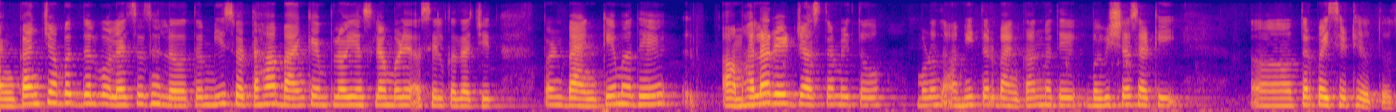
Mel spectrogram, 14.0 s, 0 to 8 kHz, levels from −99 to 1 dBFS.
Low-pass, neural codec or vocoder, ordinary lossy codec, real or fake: 7.2 kHz; none; none; real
